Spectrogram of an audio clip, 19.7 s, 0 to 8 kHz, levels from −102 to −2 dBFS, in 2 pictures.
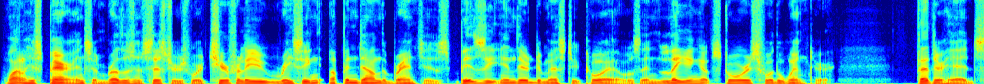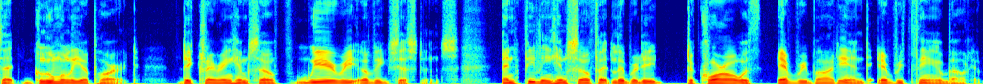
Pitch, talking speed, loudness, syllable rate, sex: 90 Hz, 150 wpm, -21 LUFS, 5.2 syllables/s, male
